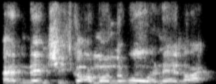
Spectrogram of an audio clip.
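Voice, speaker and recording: A man's voice: extremely high pitch, steady tone, a little fast. A man co-hosting a casual chat show, telling funny stories animatedly and laughing as he goes. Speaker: co-host.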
